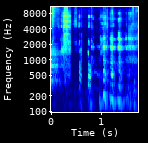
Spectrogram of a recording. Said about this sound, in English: there goes my dogs, they're mad because I just mentioned cats, apparently.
